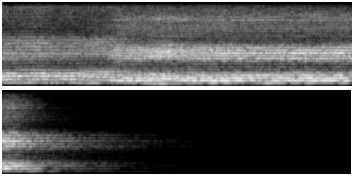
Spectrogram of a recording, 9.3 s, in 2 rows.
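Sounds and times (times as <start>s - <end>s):
female choir singing A1: 0.0s - 6.2s.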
